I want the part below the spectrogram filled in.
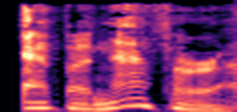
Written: epanaphora

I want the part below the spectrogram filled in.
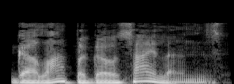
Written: Galapagos Islands

